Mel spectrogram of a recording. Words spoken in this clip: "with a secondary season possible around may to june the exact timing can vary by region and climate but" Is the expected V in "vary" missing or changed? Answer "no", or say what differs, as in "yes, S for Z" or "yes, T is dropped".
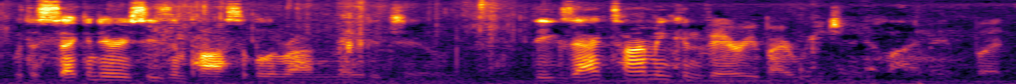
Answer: no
